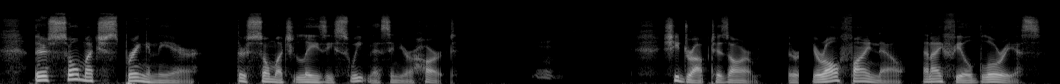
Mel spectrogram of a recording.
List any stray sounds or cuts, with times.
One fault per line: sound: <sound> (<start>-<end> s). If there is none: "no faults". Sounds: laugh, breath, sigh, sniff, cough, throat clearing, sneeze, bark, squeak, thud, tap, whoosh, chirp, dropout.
sound: sigh (5.3-6.0 s)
